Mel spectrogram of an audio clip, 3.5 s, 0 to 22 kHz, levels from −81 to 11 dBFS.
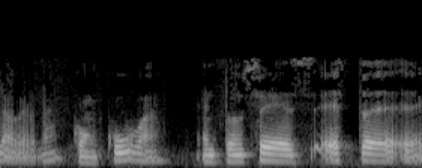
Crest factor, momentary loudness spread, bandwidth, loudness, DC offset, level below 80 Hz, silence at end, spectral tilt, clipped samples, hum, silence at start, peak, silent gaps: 16 dB; 10 LU; 6.4 kHz; -25 LUFS; under 0.1%; -60 dBFS; 0 s; -7.5 dB/octave; under 0.1%; none; 0 s; -8 dBFS; none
